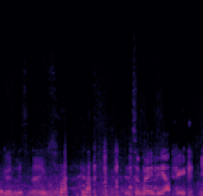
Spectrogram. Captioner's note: both laughing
